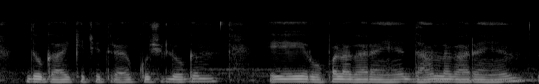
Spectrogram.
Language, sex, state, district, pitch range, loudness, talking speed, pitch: Hindi, male, Bihar, Sitamarhi, 115-125 Hz, -36 LUFS, 190 wpm, 120 Hz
